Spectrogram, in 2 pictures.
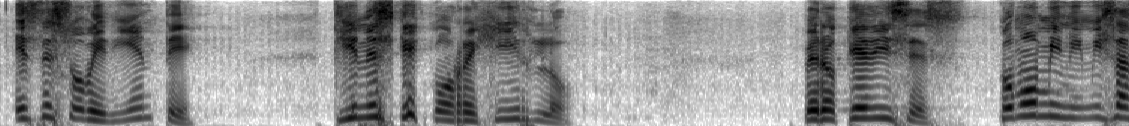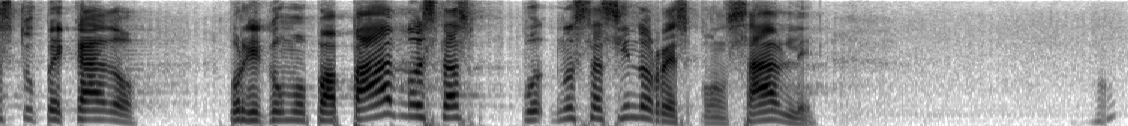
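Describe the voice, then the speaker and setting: A Mexican man preaches to his congregation in a high, bright and forceful voice. He keeps it conversational, tossing rhetorical questions at the room. A long reverb trails his voice through the church hall. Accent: Mexican Spanish. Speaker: pastor. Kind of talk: sermon.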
